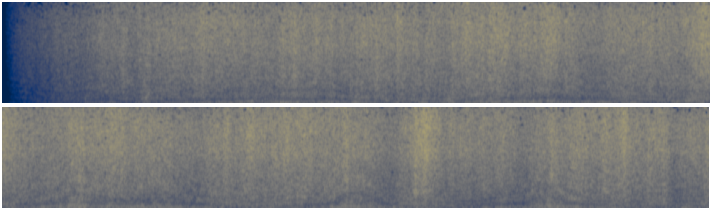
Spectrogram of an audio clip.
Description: Ferry Boat, Medium Fast Speed with Bow Wash.

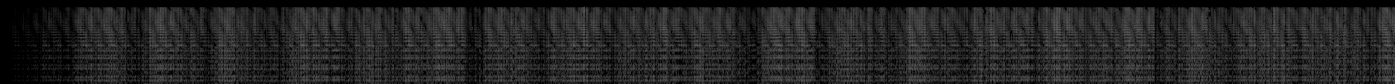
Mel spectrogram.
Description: Elect Energy Field, buzz

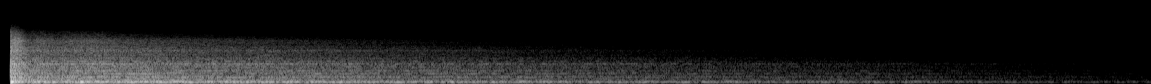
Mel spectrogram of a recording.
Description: Impact Metallic Thum

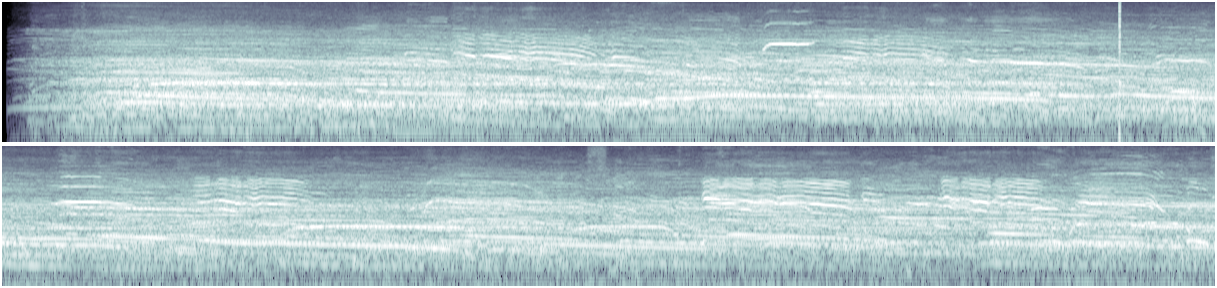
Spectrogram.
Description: Football Crowd Stea, sports arena football

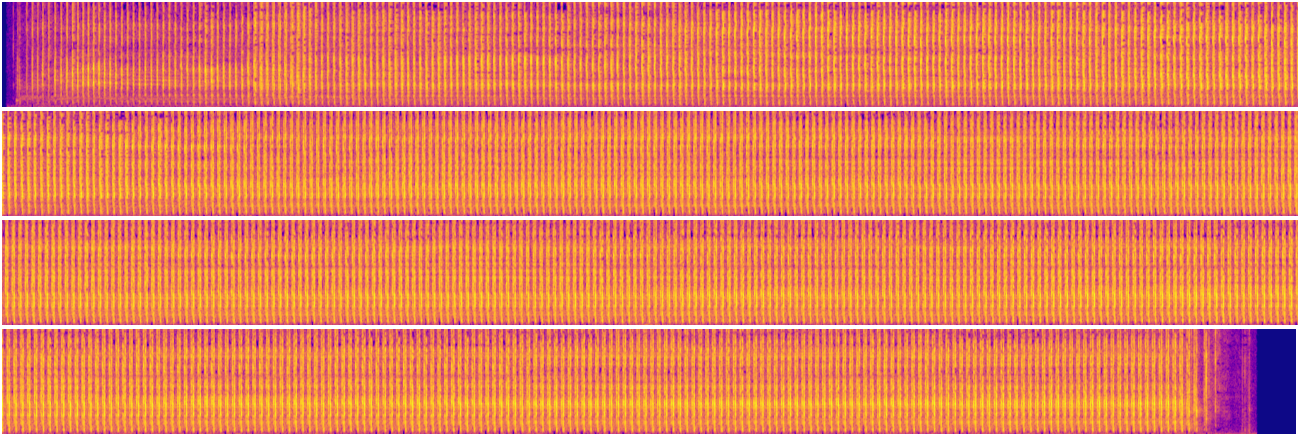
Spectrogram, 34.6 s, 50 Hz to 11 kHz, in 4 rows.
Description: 8mm Movie Camera Clic; projectors

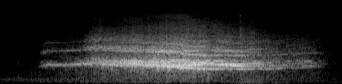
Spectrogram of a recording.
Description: Sedan Accel Tire Skd

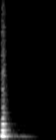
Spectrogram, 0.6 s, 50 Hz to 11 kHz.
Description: Jeep Chrke Horn Honk; jeep cherokee 84

